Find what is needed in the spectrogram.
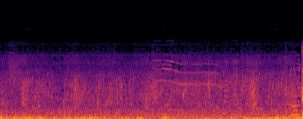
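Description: A cat meowing: one drawn-out, wavering call about three seconds in, over a steady low rumble.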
